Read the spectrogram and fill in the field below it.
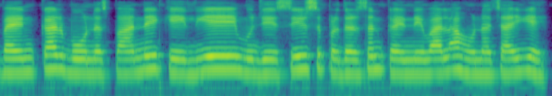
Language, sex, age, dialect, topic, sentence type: Hindi, female, 18-24, Awadhi Bundeli, banking, statement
